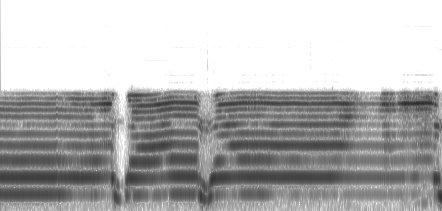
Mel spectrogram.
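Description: A truck's air horn blares in one long, loud, steady blast, its brassy, buzzing tone briefly dipping twice before holding on to the end.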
